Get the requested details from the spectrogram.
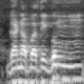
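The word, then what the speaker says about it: गणपतिं: இந்த 4 லெட்டரும் அந்த டாட்டுக்கு அப்புறம் அதை கும் அப்படின்னு ப்ரொனவுன்ஸ் பண்ணணும். இங்கே பாருங்கோ, இங்கே கணபதிம் இருக்கு இல்லையா, அதுக்கப்புறம் இம் இருக்குங்க, அதுக்கப்புறம் என்ன வருது? ஹா வருது. ஹவாமகே. அப்போது கணபதி கும் அவாமகே.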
